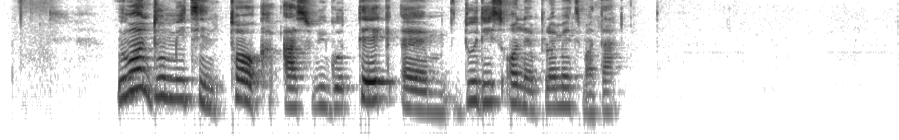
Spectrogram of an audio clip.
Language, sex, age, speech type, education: Nigerian Pidgin, male, 30-45, spontaneous, tertiary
